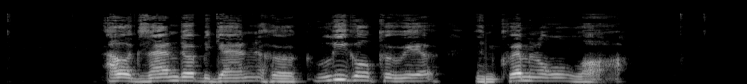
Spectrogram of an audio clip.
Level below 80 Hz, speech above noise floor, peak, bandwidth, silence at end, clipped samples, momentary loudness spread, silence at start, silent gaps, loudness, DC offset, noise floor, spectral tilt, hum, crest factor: -58 dBFS; 50 dB; -6 dBFS; 11.5 kHz; 1.25 s; under 0.1%; 11 LU; 1.05 s; none; -23 LUFS; under 0.1%; -73 dBFS; -5 dB/octave; none; 18 dB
